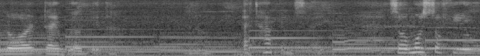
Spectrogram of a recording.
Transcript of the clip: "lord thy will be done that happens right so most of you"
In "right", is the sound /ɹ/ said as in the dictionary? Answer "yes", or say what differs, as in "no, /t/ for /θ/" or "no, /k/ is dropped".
no, /l/ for /ɹ/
